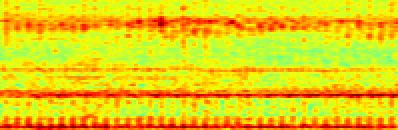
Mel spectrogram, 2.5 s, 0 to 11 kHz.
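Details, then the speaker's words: Corsair (Westbury M27) live steam stationary engine on its first run on compressed air at just under 10 psi: quick, even chuff about five beats a second, steady; normal running. "i'll make a proper adapter in a second and it's off and we are running at uh just under 10 psi"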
